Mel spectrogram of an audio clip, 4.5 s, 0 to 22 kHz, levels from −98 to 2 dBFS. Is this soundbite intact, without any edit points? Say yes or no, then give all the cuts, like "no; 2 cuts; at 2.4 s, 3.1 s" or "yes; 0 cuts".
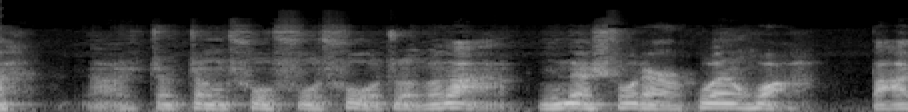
no; 1 cut; at 2.6 s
